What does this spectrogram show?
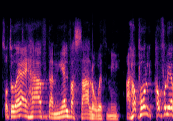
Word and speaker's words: Vassallo: So today I have Daniel Vassallo with me. Hopefully I pronounced it well because in It's Spanish it's good. Vassallo. In your country, Malta, it's Vassallo. Is that the correct pronunciation?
